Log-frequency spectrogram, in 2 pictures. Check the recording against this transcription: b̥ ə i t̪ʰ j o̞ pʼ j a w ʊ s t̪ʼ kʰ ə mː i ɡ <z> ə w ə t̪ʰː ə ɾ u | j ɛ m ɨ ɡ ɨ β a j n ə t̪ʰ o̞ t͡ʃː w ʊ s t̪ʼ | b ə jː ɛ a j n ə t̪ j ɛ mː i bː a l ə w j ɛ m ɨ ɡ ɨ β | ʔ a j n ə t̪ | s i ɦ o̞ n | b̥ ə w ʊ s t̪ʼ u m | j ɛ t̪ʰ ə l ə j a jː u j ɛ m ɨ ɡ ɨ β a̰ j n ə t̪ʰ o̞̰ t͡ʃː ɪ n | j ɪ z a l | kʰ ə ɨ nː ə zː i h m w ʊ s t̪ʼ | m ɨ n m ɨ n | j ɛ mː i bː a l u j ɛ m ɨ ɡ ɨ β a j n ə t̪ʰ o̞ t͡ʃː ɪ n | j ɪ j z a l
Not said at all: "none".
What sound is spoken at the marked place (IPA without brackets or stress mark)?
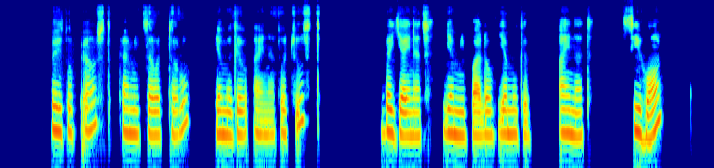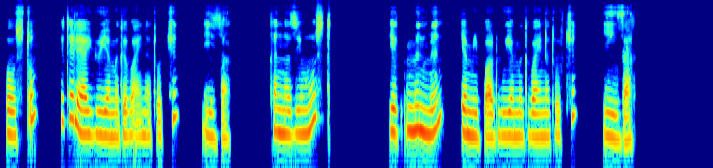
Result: z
